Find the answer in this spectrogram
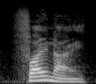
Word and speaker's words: finite: A palavra tem duas sílabas. Para você ouvir melhor, finito, finite. Entendeu? Houve uma dobra do I, né? Dois Is com o mesmo som.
